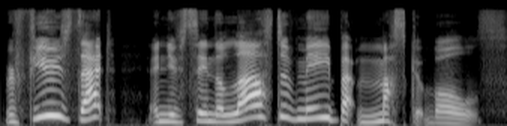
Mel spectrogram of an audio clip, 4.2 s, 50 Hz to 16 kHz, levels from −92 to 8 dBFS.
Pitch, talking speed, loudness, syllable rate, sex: 240 Hz, 170 wpm, -20 LUFS, 4.2 syllables/s, female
